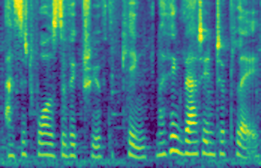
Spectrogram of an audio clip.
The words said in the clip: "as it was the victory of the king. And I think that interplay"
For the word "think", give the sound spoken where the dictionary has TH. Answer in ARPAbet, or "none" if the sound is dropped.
TH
